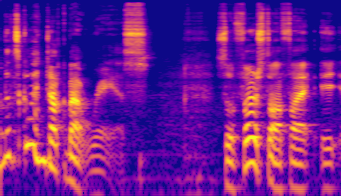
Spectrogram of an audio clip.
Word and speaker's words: Reyes: by my father you know how to properly pronounce certain words you know like in his case you don't say Reyes you say Reyes you know that's how you properly say his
